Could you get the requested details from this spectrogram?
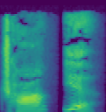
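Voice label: "cháyè", Chinese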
